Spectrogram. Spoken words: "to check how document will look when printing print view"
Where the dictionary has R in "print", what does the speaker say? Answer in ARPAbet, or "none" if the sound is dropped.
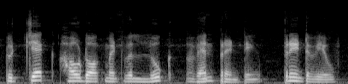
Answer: R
